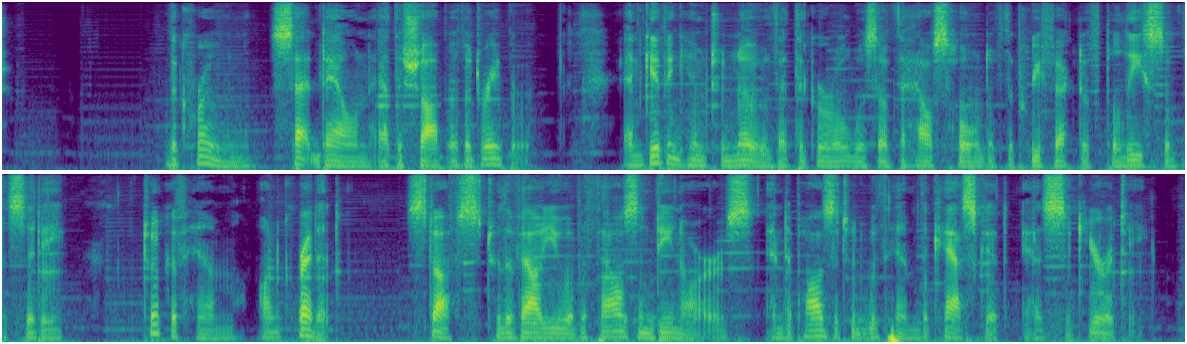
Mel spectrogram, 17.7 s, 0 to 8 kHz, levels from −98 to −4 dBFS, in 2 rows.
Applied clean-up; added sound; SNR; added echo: neural separator model SepFormer DNS4.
